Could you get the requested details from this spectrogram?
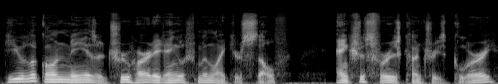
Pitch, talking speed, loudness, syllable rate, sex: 95 Hz, 205 wpm, -18 LUFS, 5.4 syllables/s, male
